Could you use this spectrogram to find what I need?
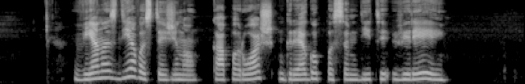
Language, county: Lithuanian, Vilnius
